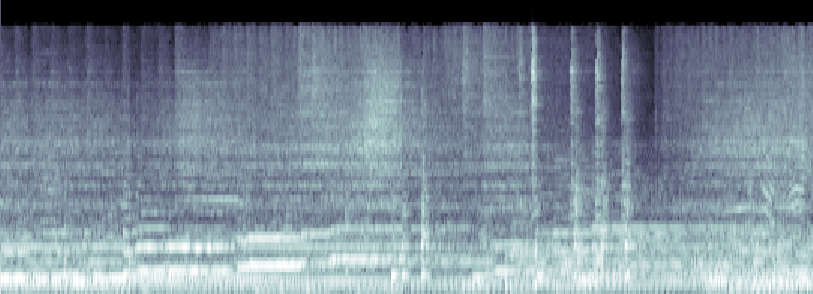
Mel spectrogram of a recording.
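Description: Live rock band playing an instrumental passage: held chords stepping upward over electric guitar, with a few sharp drum hits about seven to eight and a half seconds in.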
